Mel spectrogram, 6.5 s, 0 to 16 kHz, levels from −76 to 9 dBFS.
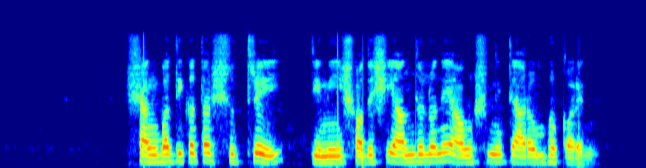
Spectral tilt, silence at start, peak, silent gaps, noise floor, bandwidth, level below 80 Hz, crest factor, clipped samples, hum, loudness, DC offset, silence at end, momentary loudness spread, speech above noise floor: -6.5 dB/octave; 1.3 s; -2 dBFS; none; -72 dBFS; 7.6 kHz; -58 dBFS; 16 dB; under 0.1%; none; -17 LUFS; under 0.1%; 0.55 s; 7 LU; 56 dB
